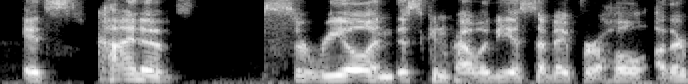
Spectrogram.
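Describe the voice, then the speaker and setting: A man speaks with a fairly high pitch. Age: middle-aged. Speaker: drummer and music teacher. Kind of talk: podcast interview. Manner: animated.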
